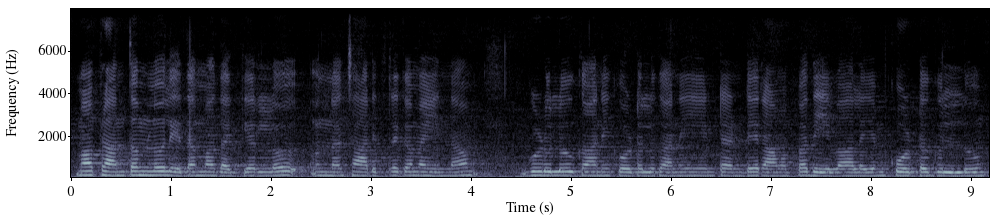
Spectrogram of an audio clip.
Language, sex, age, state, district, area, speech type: Telugu, female, 18-30, Telangana, Peddapalli, rural, spontaneous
